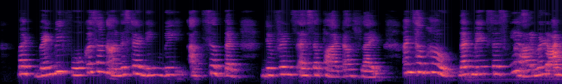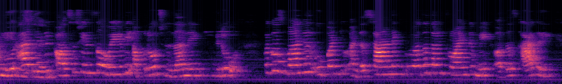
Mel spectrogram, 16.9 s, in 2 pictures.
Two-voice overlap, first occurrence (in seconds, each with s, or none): 7.6 s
